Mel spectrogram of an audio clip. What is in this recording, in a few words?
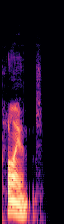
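"client", British English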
